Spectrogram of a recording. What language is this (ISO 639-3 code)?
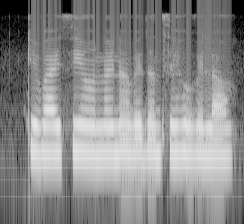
mag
